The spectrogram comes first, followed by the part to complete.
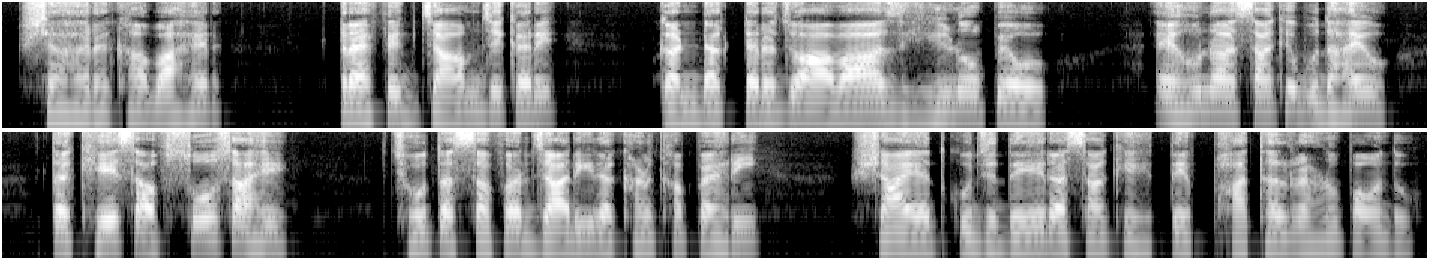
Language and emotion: Sindhi, sad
